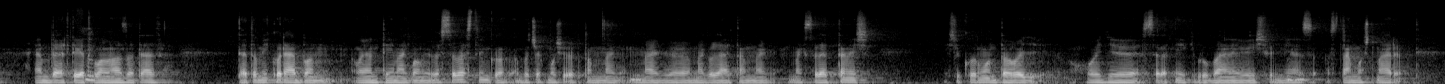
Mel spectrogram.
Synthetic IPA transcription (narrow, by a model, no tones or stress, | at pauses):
ɛɱbɛrt̪eːlt̪ʋo̞lnɒɦɒzɒt̪ɛːt̪ | t̪ːɛːt̪ɒmiko̞ɾaːbːɒno̞̰jɒnt̪eːmaːɡbɒmyøsːɛvɛst̪yŋkɒ̰bːɒt͡ʃɒkmo̞ʃo̰o̰kt̪ɒmːɛɡmɛɡmɛɡɒlɛːlt̪ɛmːɛɡmɛksɛɾɛt̪ːɛmeːʃ | eːʃɒkʰːo̞rmo̞nt̪ɒɦo̞ɟho̞ɟsɛɾɛt̪neːkːiproːbaːlniøːiʃho̰ɟmiɛzɒst̪aːnmo̞ʃt̪maːr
